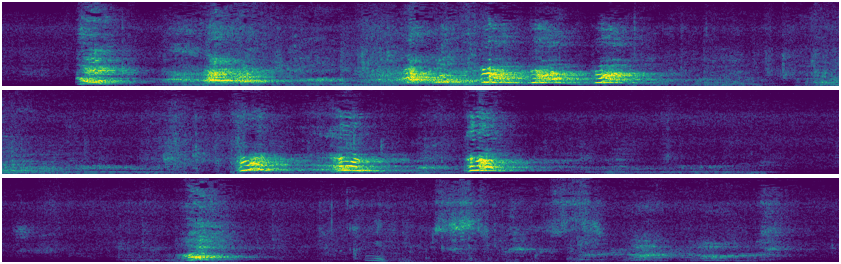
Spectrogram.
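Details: Shiba Inu named Ten-chan, a pet dog, barking in clustered bursts of sharp yaps, a busy run early on, a quiet stretch, then a few scattered yips and softer whines near the end.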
